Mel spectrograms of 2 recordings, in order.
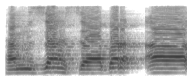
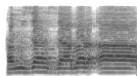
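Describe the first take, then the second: First: The sound is said softly without a jolt. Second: The sound is said harshly with a jolt. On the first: The speaker calls it right. "नरमी के साथ पढ़ें" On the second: The speaker calls it wrong. "ऐसा नहीं पढ़ना है"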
